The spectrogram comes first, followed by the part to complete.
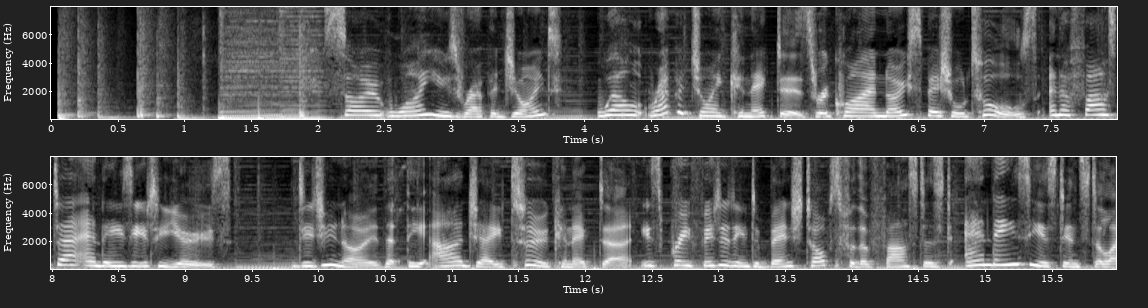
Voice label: voice over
